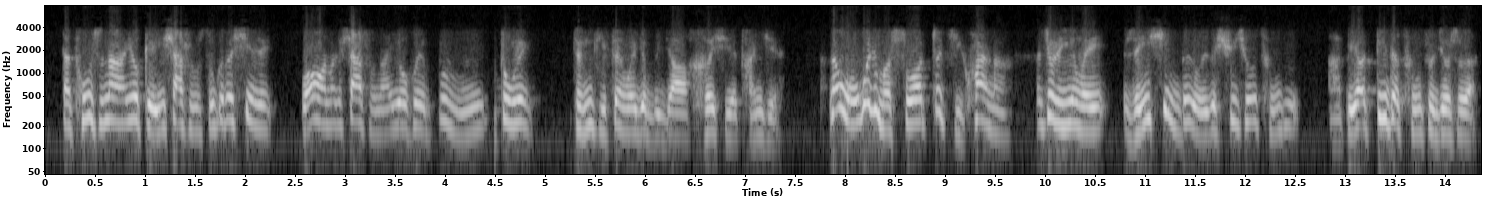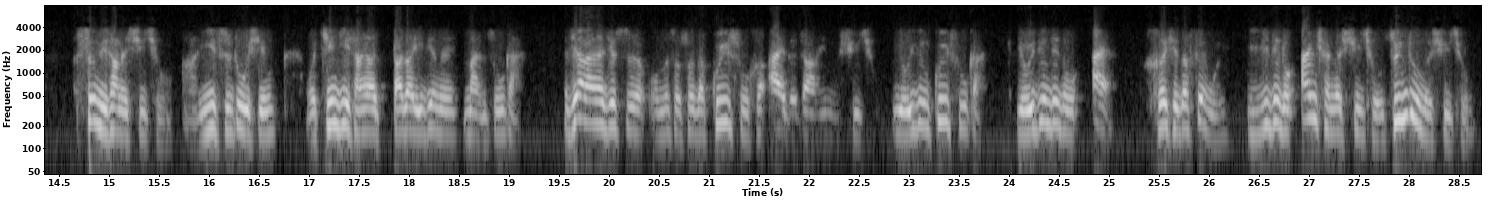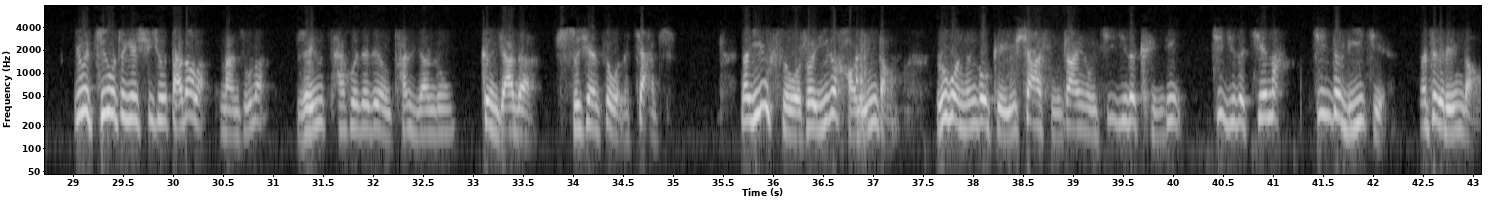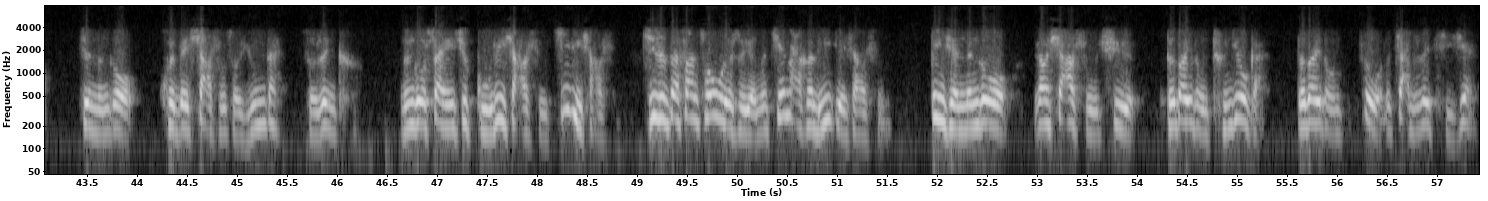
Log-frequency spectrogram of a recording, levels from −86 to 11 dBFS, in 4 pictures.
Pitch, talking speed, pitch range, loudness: 200 Hz, 310 characters per minute, 170-245 Hz, -16 LUFS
